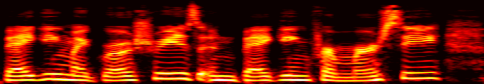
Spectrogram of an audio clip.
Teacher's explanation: when I talk about bagging my groceries and begging for mercy, the words sound the same. · Term: bag-bag merger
